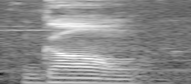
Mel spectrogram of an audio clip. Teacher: अनुनासिक ऐसे स्वरों का उच्चारण नाक और मुंह से होता है और उच्चारण में लघुता होती है, जैसे कि गांव, इसमें अनुनासिक का प्रयोग हुआ है।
